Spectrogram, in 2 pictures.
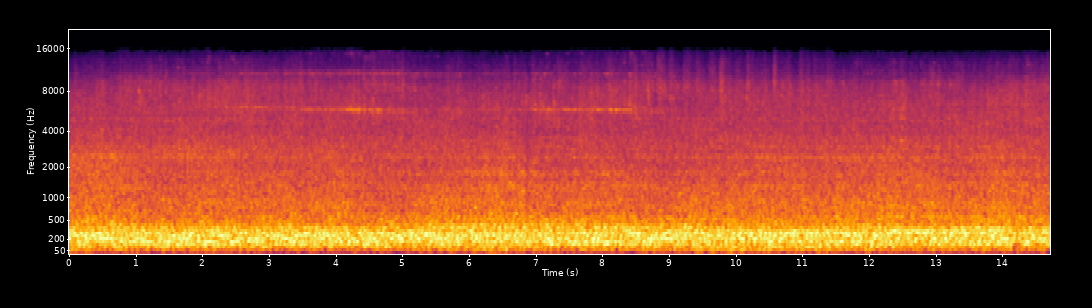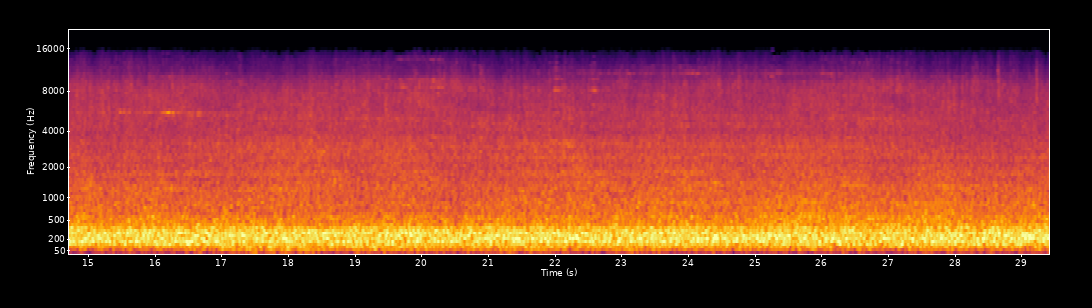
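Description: Freight train of covered grain hopper wagons rolling steadily past: a continuous rumble of wheels on rails, with faint high-pitched wheel squeals coming and going.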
